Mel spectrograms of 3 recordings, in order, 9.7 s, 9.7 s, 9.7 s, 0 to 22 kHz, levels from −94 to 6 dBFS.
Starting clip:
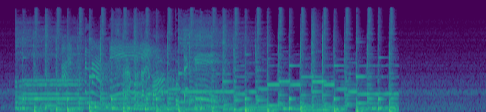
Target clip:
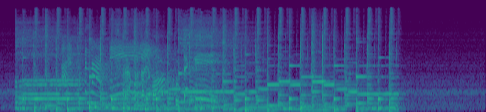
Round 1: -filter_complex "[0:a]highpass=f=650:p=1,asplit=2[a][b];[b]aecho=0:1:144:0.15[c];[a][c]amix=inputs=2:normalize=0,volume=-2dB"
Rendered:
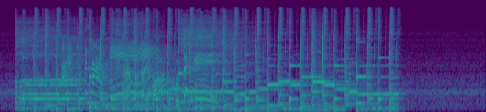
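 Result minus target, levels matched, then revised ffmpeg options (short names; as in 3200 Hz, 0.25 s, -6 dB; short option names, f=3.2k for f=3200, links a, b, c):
250 Hz band -4.5 dB
-filter_complex "[0:a]highpass=f=220:p=1,asplit=2[a][b];[b]aecho=0:1:144:0.15[c];[a][c]amix=inputs=2:normalize=0,volume=-2dB"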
